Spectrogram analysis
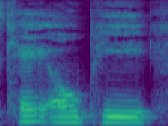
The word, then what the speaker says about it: Koptich: Her name is Kopetecki or Koptek. I think I'm saying it right. It's Koptich.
